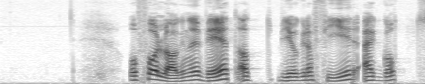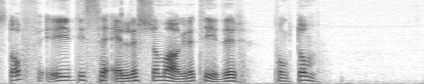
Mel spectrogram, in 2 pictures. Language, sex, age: Norwegian, male, 36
